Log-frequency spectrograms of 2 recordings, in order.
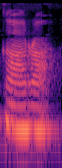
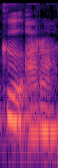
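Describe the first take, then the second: First: The start is one merged syllable, ka. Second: The start has two separate syllables, ke and a. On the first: The speaker calls it wrong. "sebaliknya dia bunyi karah" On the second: The speaker calls it right. "tak adalah dia jadi bunyi ke arah"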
